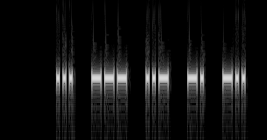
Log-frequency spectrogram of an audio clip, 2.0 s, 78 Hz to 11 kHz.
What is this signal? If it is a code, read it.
Morse code, heard as a keyed tone, about 53 wpm, spaced as for 37 wpm, 690 Hz. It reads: SOUND
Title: 2x Character Spacing - Top 100 Words - 50wpm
